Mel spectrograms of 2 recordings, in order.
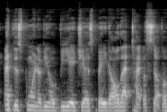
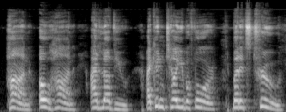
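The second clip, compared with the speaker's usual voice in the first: higher, mock-romantic heroine voice; Leia; 5 semitones higher than usual. Princess confessing love to Han, mock-earnest. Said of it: "Leia saying".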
